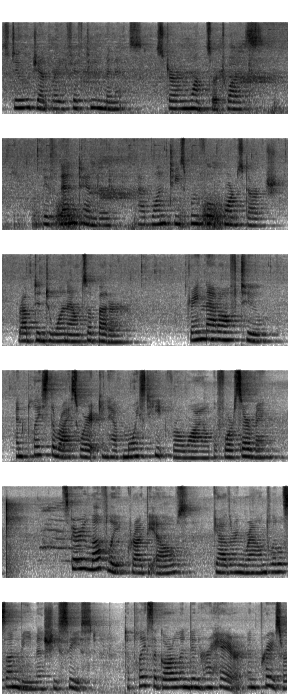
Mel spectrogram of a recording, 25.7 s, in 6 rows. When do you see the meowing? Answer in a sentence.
You can hear the meowing from 17.2 to 18.4 s.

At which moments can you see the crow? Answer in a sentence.
The crow can be heard from 0.7 to 7.6 s.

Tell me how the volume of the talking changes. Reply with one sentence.
The loudness of the talking stays about the same.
